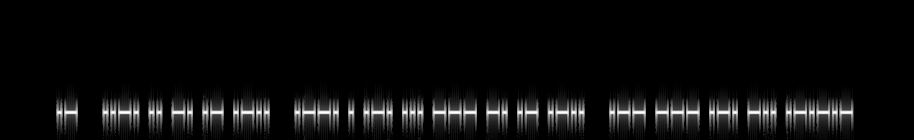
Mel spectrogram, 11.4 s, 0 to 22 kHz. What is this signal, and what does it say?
Morse code, heard as a keyed tone, about 25 wpm, 700 Hz. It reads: A FINAL PERSONAL WORD.
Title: Sentences from Top 1000 Words - Review Part 4 - 25wpm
